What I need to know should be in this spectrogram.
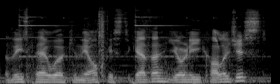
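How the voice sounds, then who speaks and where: A young British man with a rather deep, low-pitched voice gives casual let's-play commentary into a headset mic at home. He is chatty and self-deprecating and talks back to the game's characters. Faint music plays behind him. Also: fairly even intonation, fast. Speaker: gaming video host.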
